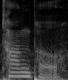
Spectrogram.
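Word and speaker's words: Tong Po: And it's pronounced Tongpo.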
